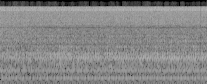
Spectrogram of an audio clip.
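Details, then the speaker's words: Oil-lubricated Apollo dental compressor pumping up to pressure: steady even hum, constant pitch, no knocks or rattles; normal, quiet running. "We'll watch this guy go all the way up to pressure and see what a normal sounding compressor sounds like. You'll notice just how nice and quiet the compressor is."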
